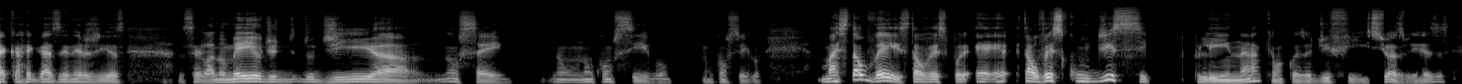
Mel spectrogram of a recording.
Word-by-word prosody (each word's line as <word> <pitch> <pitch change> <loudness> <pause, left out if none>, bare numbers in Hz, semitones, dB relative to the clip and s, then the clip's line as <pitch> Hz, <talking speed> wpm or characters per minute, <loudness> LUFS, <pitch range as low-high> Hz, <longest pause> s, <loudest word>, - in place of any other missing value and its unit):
recarregar 110 +2 +2
as 110 - -5
energias, 100 -3 -2 0.6
sei 110 - -6
lá, 100 0 -1
no 110 - 0
meio 135 +4 +6
de 125 +1 -1
de 105 +3 -10
do 120 0 -6
dia, 110 -1 +1 0.2
não 190 -10 -11
sei, 90 -7 -4 0.4
não 110 -1 -10
não 115 +1 -6
consigo, 95 -7 -9 0.3
não 105 0 -16
consigo, 95 -2 -12 0.6
mas, 140 +3 +1
talvez 175 -8 +5
talvez 120 0 +1
por 115 - -2
eh - - -6
eh, 130 -1 0
talvez 150 +2 +6
com 150 -2 -3
disciplina, 120 - -1
que - - -17
é - - -4
uma 90 - -7
coisa 90 -3 -5
difícil, 85 -2 -5
às 85 - -2
vezes. 105 +8 -9
110 Hz, 140 wpm, -24 LUFS, 100-125 Hz, 0.6 s, meio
